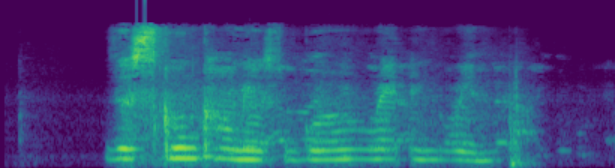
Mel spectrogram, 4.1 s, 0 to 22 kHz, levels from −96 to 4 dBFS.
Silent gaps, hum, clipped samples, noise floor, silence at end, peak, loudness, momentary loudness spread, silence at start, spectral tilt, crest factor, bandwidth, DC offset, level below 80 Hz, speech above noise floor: none; none; under 0.1%; -71 dBFS; 0.6 s; 0 dBFS; -17 LUFS; 22 LU; 0.7 s; -2 dB/octave; 20 dB; 13 kHz; under 0.1%; -60 dBFS; 52 dB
